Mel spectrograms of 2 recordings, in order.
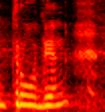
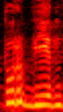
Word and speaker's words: Трубін: цього року, це Анатолій Трубін. Голкіпер Донецького Шахтаря. Чогось я весь час хочу його назвати Турбін. Через це збиваюся в ефірі. Але треба вчити, як правильно вимовляти його прізвище.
